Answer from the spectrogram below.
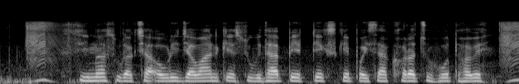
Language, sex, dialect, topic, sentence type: Bhojpuri, male, Northern, banking, statement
